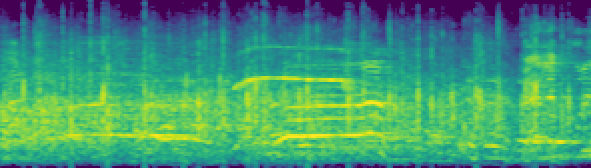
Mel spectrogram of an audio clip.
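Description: An audience at a Hindi political-satire comic poetry recital claps and cheers in a steady, lively wash of applause, with voices calling out over it.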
